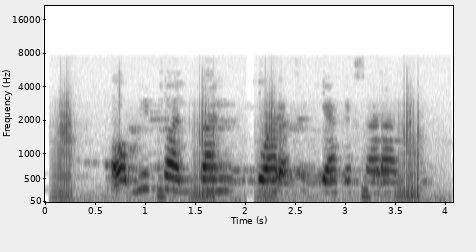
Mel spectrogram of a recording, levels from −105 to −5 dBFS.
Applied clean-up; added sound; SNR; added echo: none; Fart; 16 dB; none.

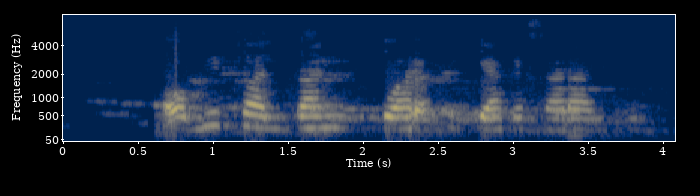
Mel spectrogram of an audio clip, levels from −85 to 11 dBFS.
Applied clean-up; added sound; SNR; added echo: none; none; none; none.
